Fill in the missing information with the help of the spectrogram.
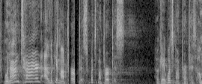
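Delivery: usual speaking voice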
